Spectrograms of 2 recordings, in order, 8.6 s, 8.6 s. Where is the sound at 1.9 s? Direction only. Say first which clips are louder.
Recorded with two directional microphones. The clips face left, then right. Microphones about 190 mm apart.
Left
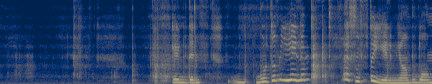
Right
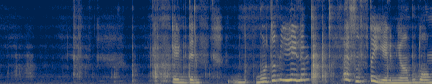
Left 1 dB; 50° left (ahead or behind).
